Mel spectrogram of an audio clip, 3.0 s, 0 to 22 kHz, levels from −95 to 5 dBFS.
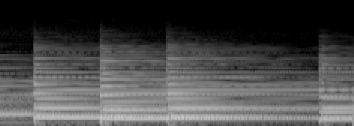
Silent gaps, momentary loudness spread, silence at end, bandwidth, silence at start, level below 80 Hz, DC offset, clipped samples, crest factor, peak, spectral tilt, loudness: none; 10 LU; 0 s; 5.4 kHz; 0 s; -56 dBFS; under 0.1%; under 0.1%; 14 dB; -10 dBFS; -7.5 dB/octave; -24 LUFS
